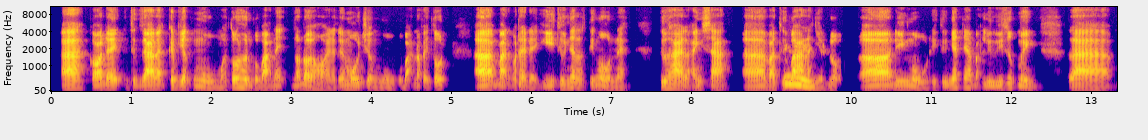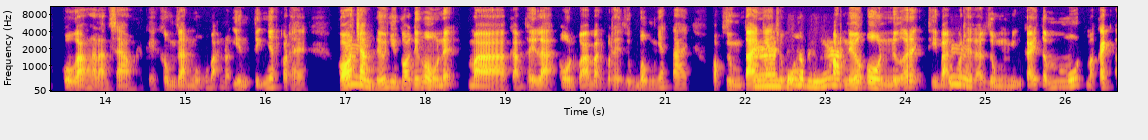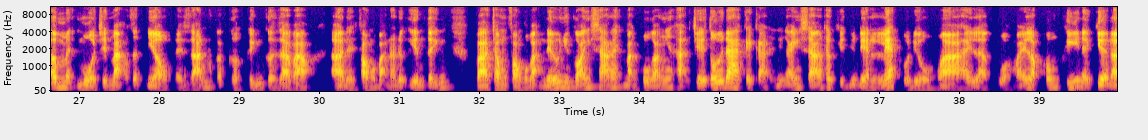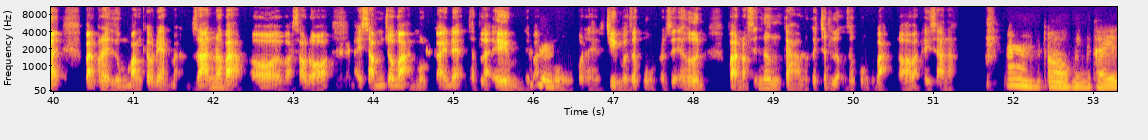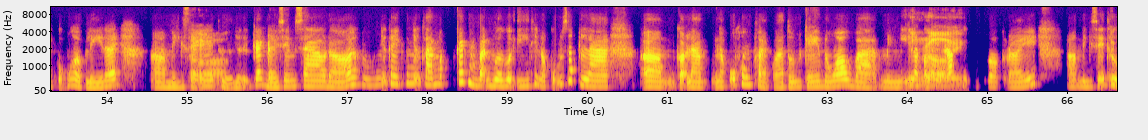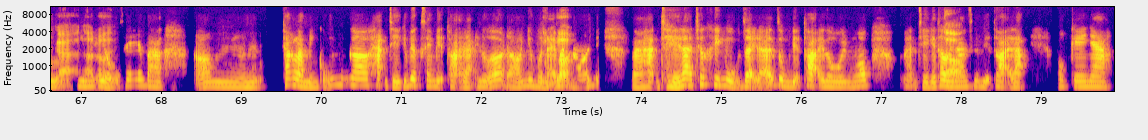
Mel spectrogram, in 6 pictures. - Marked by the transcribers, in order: other background noise; tapping; chuckle
- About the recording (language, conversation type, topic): Vietnamese, advice, Làm sao để có một buổi sáng ít căng thẳng mà vẫn tràn đầy năng lượng?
